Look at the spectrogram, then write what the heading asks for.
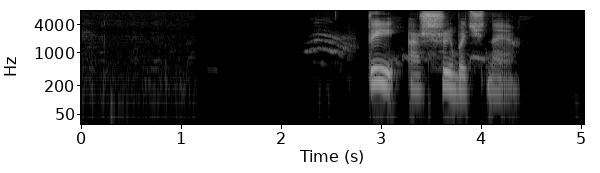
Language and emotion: Russian, angry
